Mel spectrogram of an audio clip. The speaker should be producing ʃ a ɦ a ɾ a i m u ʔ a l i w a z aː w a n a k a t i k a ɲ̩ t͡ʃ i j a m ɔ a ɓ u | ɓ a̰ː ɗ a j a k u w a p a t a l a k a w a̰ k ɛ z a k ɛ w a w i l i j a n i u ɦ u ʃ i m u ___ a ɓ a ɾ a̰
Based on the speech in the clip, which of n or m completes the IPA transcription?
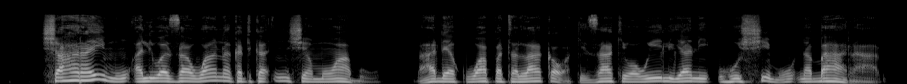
n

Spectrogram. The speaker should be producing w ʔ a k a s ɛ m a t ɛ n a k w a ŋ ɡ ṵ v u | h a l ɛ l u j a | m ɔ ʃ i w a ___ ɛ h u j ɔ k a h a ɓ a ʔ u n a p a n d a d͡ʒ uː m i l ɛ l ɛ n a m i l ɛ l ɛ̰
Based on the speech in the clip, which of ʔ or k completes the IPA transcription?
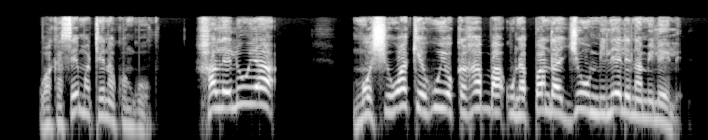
k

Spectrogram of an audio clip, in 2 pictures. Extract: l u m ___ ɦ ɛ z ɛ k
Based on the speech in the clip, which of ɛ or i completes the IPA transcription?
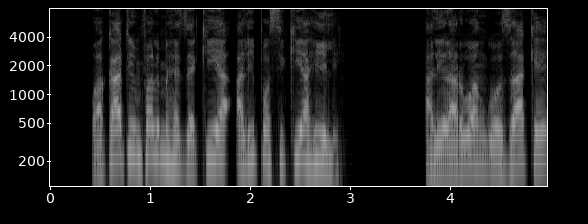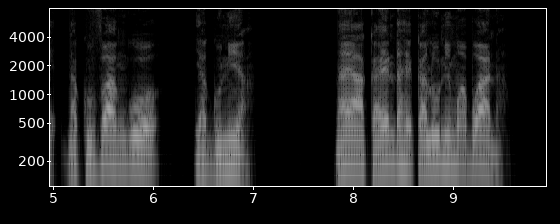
ɛ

